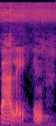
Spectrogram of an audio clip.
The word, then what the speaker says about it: ballet: Here also T is not pronounced. Or the words like ballet, where it is in the end.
